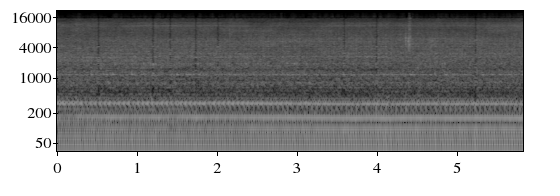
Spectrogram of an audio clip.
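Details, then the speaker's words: 1998 Pontiac Sunfire after the old muffler was sawn off and replaced with a new OEM muffler: steady, even low idle hum with no rasp or leak ticking. Much quieter than before, exhaust sounds healthy. "you're not just a backyard mechanic great sounds way better"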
